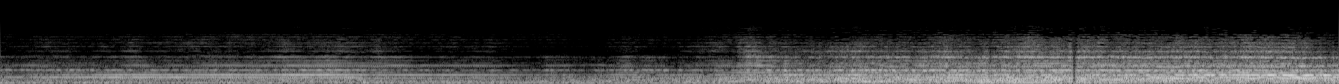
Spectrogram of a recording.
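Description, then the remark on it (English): A diesel locomotive engine drums and rumbles steadily, its heavy throbbing drone growing louder about halfway through as the train keeps moving, with no voices. “Doesn't that give you a feeling of strength when you hear the drumming in that engine going along? Diesel.”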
